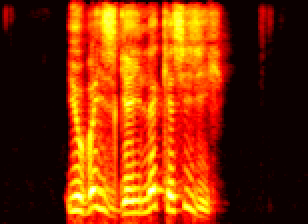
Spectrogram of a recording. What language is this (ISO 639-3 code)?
kab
